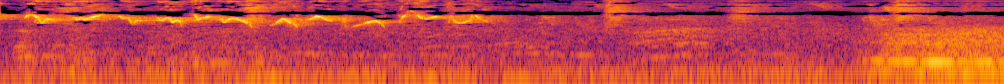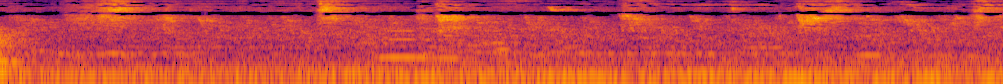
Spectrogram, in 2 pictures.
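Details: A captive ultramarine grosbeak in Campo Grande, Rio de Janeiro, Brazil, gives a quick, rich warbling phrase for about two seconds. Then comes a brief low, moo-like sound and faint scattered clicks and noise.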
